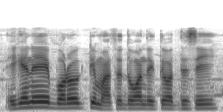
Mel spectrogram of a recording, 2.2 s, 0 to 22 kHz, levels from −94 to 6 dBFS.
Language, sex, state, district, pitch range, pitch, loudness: Bengali, male, West Bengal, Alipurduar, 140-165 Hz, 145 Hz, -16 LUFS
